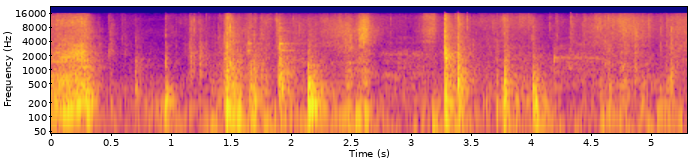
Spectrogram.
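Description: Large cardboard shipping box being opened by hand: scattered knocks, scrapes and rustles of flaps and packing, with one sharper knock about three seconds in.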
